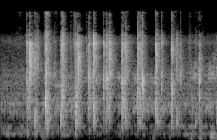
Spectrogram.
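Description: A church audience claps hands during a sermon, a run of about a dozen separate sharp claps at a fairly even rhythm, close and clear with no talk.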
